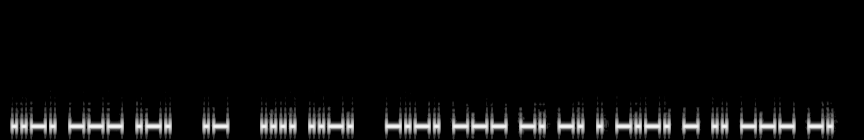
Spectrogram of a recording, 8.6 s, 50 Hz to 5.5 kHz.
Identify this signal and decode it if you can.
Morse code, heard as a keyed tone, about 25 wpm, 600 Hz. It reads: FOR A HF CONNECTION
